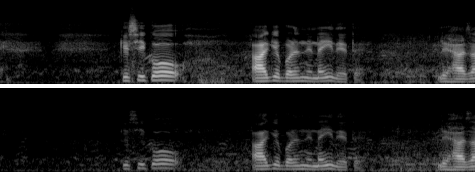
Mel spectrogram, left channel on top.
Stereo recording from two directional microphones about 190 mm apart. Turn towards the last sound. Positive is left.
turn(degrees=-20)  # may be behind; listen again after turning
